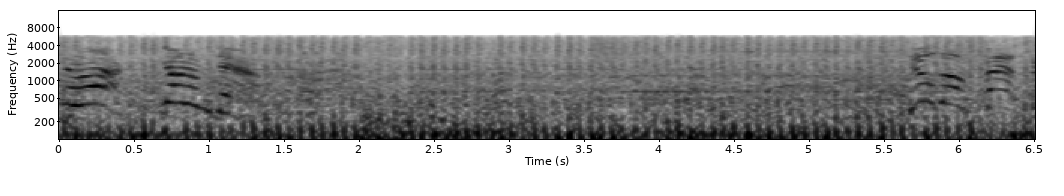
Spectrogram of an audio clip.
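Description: Rapid, sustained gunfire fills a Red Dead Redemption shootout, steady machine-gun bursts running nearly throughout, with voices shouting over the din in the middle and near the end.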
